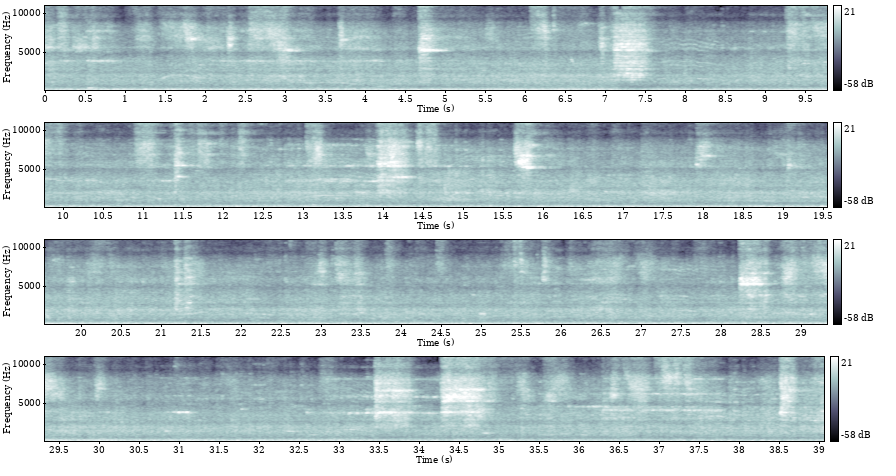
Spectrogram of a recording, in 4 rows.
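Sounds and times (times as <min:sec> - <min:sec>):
train wheels rumbling on rails: 0:00.0 - 0:39.0
sharp high-pitched wheel squeals: 0:00.1 - 0:05.1, 0:11.1 - 0:11.8, 0:13.0 - 0:14.7, 0:28.2 - 0:29.6, 0:30.8 - 0:39.0.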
